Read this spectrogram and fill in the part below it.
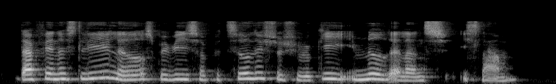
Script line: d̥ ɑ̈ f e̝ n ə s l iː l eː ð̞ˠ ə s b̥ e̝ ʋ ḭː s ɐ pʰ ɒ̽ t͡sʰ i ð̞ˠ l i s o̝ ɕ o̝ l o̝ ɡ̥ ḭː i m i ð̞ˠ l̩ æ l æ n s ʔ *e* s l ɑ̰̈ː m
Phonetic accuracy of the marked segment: incorrect: i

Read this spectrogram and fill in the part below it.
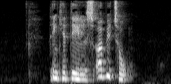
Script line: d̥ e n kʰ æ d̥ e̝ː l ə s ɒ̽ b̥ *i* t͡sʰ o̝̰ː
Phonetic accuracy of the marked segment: correct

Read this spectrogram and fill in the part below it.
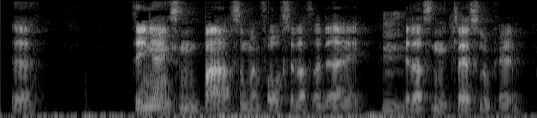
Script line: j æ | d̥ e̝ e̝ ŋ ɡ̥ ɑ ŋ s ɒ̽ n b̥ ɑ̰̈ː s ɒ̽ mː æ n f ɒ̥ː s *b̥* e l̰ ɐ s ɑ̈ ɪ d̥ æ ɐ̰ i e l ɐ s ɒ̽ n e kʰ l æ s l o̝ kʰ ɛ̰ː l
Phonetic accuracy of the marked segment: incorrect: d̥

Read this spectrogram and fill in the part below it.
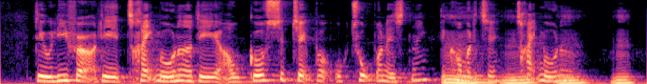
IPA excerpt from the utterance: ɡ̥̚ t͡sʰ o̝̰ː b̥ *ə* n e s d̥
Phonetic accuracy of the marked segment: incorrect: ɐ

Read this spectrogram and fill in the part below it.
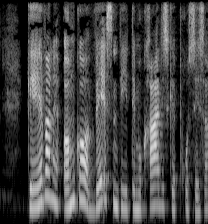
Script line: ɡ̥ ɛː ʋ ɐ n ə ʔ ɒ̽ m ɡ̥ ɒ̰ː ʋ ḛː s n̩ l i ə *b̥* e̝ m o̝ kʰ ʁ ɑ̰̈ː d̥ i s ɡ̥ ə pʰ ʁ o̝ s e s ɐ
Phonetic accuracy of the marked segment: incorrect: d̥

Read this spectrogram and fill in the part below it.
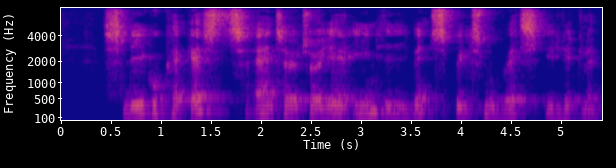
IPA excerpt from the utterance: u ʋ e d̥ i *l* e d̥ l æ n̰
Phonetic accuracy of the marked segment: correct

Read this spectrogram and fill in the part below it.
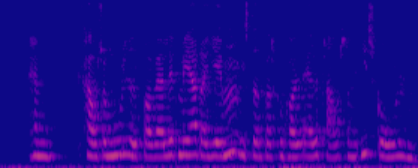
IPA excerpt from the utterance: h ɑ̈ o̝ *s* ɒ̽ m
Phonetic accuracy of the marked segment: correct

